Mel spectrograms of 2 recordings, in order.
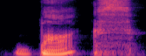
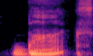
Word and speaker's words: box: As duas têm a letra O na escrita, mas o som na pronúncia é de A, bem aberto. Primeira palavra é box, box, que é caixa, box, não boxe.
